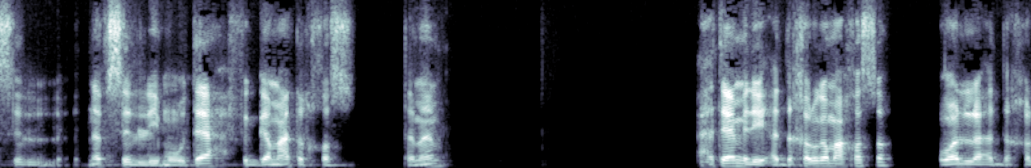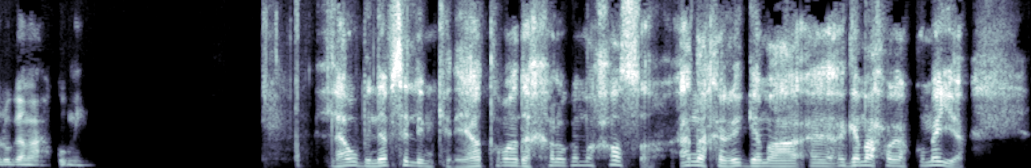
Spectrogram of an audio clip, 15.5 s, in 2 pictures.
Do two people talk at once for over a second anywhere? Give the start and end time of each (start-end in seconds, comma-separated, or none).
none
